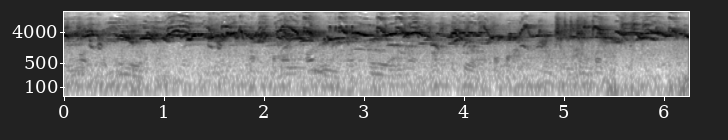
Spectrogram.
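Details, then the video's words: Continuous, varied song from competing Oriental magpie-robins at a practice contest in Sindanglaut on a Sunday, session two. Sweet whistles mix with buzzy and slurred notes in an unbroken stream, with murmuring people faintly audible. "Oriental Magpie Robin Singing Contest"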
